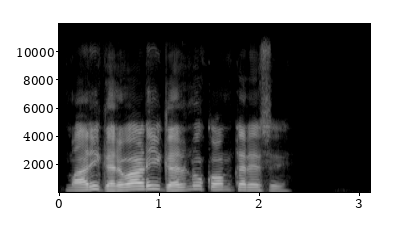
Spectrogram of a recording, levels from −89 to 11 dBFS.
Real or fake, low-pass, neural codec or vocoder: fake; 10.8 kHz; codec, 44.1 kHz, 7.8 kbps, Pupu-Codec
